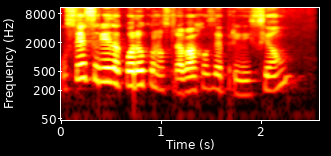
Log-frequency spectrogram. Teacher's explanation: aquí el tono final es ascendente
